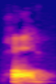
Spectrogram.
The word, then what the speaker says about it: palm: পামের এলটা silent, পালমাইরা, পাম। নামটা একটু বড়, Palmyra, palm.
